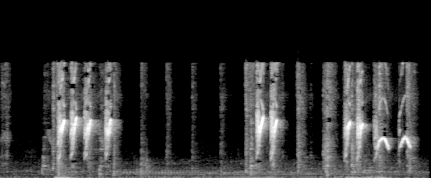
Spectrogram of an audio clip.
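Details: Spotted sunbird (konin trotol) rattling out squirrel-imitation chirps: fast runs of shrill, very high notes in groups of four to six, the last ones dropping slightly in pitch, over a soft background rumble.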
